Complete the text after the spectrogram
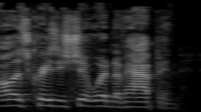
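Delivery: ordinary talk, nothing marked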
